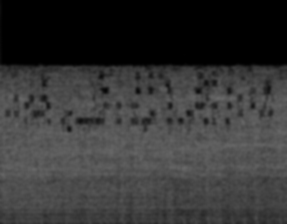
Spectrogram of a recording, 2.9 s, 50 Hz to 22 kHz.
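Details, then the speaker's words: 1966 Pontiac Tempest overhead-cam six, revived after sitting about 30 years, idling steady and even after hard revving with no knocks or misses and no overheating; it smokes a little, owner suspects cylinder number three and sticky rings. "Well, that's a pretty good sign. We just abused on it pretty good. Didn't get hot."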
